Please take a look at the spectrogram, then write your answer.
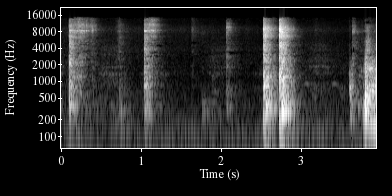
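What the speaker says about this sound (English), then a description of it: "grab a whisk" Kitchen utensils clinking as a whisk is grabbed while cooking beef stroganoff, a series of separate metallic clatters and rattles, close and fairly quiet.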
